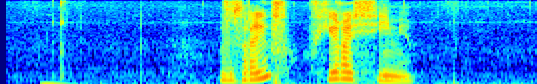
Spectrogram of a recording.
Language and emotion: Russian, neutral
